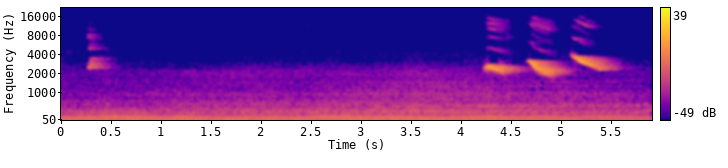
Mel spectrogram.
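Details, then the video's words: Novice double-collared seedeater in captivity sings a training song while a green-winged saltator is said to sing nearby. After a short opening note and a long hum-filled pause, three loud, clear slurred whistles follow about half a second apart. "Papacapim Novato Cantando Firme Top Pra Treino de Fibra"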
